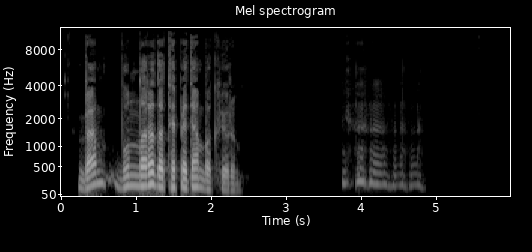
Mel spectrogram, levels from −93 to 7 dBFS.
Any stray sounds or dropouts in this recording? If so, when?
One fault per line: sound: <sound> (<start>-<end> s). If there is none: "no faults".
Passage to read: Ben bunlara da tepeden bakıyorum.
sound: laugh (3.7-4.9 s)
